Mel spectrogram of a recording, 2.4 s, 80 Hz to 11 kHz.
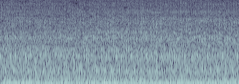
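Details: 29-year-old TimberJack 450-C skidder diesel after sitting 8 years, freshly started, not yet hot, during blow-by check: deep steady idle with even beat, no misses or knocks; zero blow-by, healthy.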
